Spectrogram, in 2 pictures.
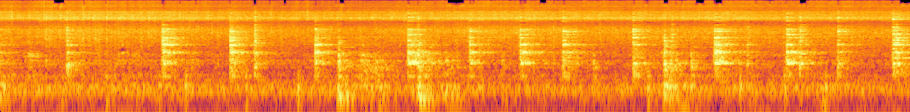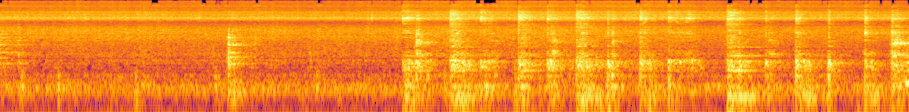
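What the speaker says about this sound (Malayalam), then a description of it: "ഇത് നമുക്ക് ഈ ബട്ടറിലിട്ട് നമുക്കിതൊന്ന് ഒന്ന് വാട്ടി ഇങ്ങെടുക്കാം" Beans and capsicum sauté in butter in a pan, a steady soft sizzle punctuated by repeated rhythmic scrapes and taps of a spoon stirring, close and clear with no talk.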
